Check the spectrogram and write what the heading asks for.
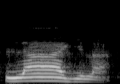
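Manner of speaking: "la águila" with the two a's fused into one long sound; "la águila" slurred together with no gap, loudly; words run together. Shown as a demonstration. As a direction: blur "la" into "águila". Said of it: "Um som emenda no outro".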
